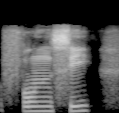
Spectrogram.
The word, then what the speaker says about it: Funpsi: Para que quede claro Funsi se escribe f u n p s i. Funsi. Como si de psique, de psicología, de psi.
